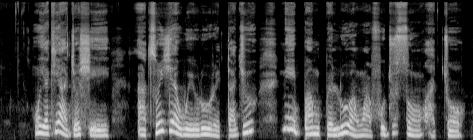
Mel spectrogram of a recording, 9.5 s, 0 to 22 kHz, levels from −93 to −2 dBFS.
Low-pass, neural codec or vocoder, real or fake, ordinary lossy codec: none; vocoder, 48 kHz, 128 mel bands, Vocos; fake; none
